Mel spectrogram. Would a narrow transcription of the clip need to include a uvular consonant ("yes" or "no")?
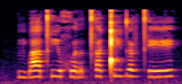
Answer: yes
